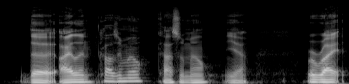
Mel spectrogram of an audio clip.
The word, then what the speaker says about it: Cozumel: Like we're right across Consumel, the island. Cozumel, yeah.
